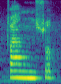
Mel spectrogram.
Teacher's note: Setelah itu di ayat ke-7 fansob, hukum bacaan ikhfa hakiki karena nun mati atau sukun bertemu dengan huruf shad dan cara bacanya samar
